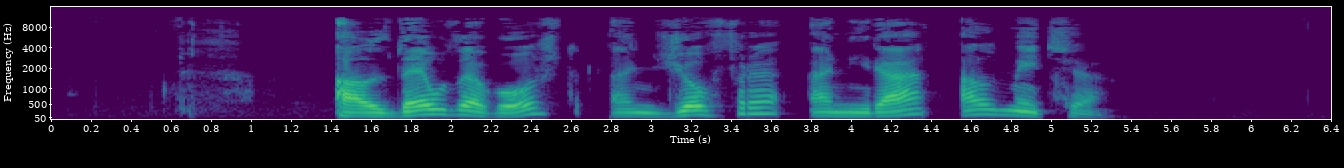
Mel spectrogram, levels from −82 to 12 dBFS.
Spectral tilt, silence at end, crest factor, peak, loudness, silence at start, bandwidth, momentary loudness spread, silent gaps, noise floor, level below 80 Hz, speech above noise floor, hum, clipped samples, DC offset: -5.5 dB/octave; 1.15 s; 20 dB; 0 dBFS; -19 LUFS; 1.4 s; 11.5 kHz; 13 LU; none; -83 dBFS; -66 dBFS; 64 dB; none; under 0.1%; under 0.1%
